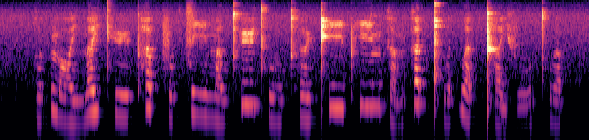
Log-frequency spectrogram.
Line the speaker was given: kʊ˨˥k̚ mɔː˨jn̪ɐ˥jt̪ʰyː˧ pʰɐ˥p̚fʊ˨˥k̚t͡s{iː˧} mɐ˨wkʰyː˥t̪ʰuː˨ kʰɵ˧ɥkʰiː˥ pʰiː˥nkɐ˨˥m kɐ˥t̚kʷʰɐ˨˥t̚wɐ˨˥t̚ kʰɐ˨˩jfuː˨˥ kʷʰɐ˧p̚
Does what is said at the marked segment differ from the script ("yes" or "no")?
no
